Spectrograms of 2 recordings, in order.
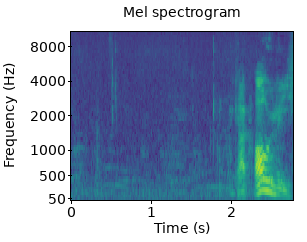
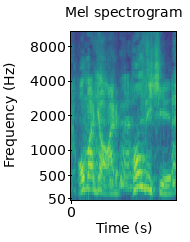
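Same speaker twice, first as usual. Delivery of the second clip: shocked exclaim; 10 semitones higher, 8 dB louder than usual. Real, not acted. Startled reaction, loud.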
